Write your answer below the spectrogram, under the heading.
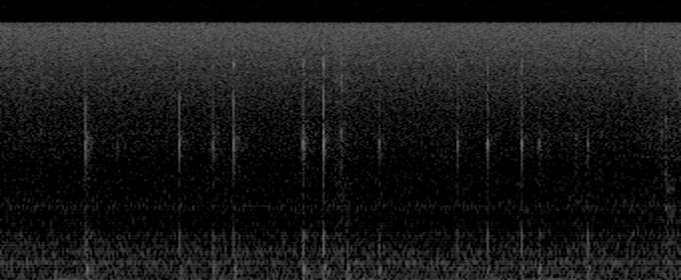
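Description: Faint, irregular clicks of a stylus tip tapping on a tablet's glass screen while handwriting, a few per second, over a steady low hum.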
